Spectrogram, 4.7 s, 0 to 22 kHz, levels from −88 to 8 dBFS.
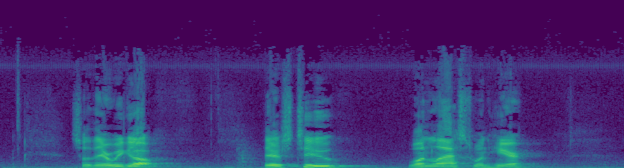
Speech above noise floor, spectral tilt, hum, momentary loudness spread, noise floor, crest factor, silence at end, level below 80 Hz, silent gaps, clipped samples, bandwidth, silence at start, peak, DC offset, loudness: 29 dB; -4 dB/octave; 60 Hz at -50 dBFS; 20 LU; -49 dBFS; 18 dB; 0.65 s; -54 dBFS; none; under 0.1%; 16 kHz; 0.55 s; -6 dBFS; under 0.1%; -20 LUFS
